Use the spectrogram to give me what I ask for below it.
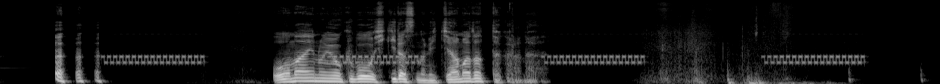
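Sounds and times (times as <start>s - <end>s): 
speech: 0.6s - 1.2s, 2.7s - 5.5s
telephone ringing: 1.0s - 2.1s, 3.2s - 4.3s, 5.4s - 6.5s, 7.6s - 8.7s
low thumps and rustling: 6.6s - 7.9s.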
